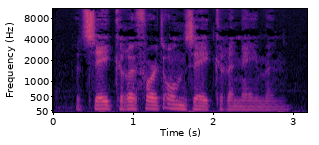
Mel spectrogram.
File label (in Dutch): "t zekere voor t onzekere", Dutch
